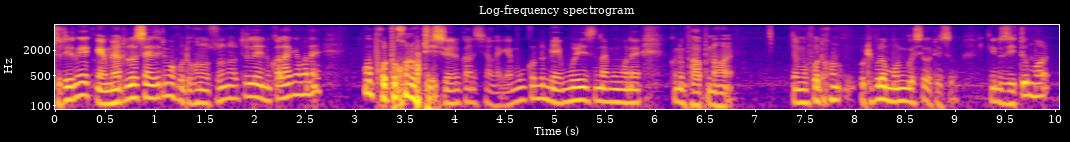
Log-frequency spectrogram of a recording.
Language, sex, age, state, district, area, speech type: Assamese, male, 45-60, Assam, Morigaon, rural, spontaneous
